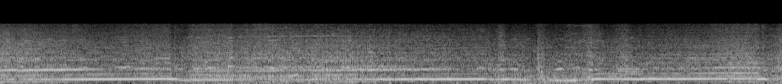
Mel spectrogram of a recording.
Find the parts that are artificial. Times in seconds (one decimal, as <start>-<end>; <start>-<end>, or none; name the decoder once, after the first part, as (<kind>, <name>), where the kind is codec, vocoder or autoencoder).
2.7-4.5 (vocoder, WaveNeXt)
